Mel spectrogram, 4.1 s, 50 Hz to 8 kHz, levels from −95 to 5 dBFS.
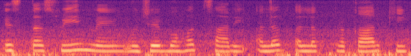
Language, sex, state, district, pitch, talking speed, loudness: Hindi, female, Madhya Pradesh, Dhar, 240 Hz, 145 wpm, -15 LUFS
